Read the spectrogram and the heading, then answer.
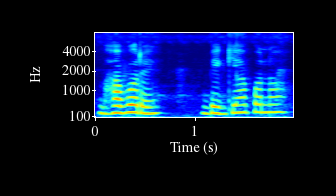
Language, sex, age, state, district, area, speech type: Odia, female, 18-30, Odisha, Rayagada, rural, spontaneous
